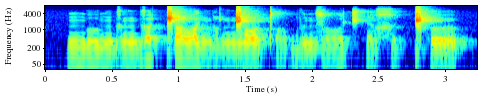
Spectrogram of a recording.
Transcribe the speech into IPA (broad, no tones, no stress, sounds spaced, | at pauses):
ŋ u ŋ ɡ ʌ ŋ ɡ ʌ ǁ ʌ lˠ i ŋ ɑ̤ ŋ͡ǁ ɔ tʼ ɔ̤ b u n z ɔ̤ t͡ʃʼ ɛ̤ χ i̤ ǁʰ ʊ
